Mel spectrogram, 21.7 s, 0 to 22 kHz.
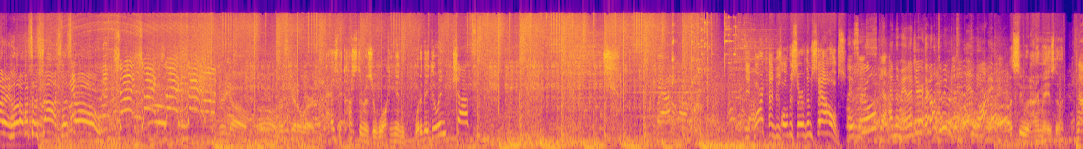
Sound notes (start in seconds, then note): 9.9 dramatic music; 13.4 glass breaking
